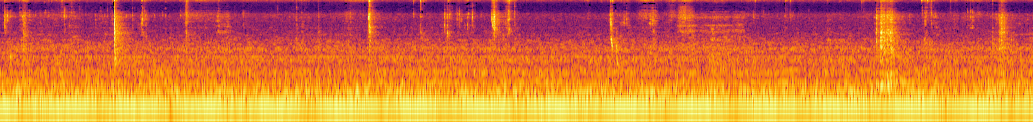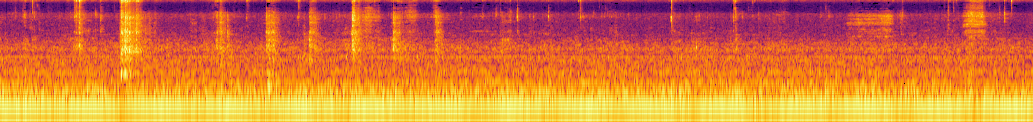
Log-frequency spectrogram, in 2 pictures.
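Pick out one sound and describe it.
Fingers tap and scrape on a wooden plate.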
